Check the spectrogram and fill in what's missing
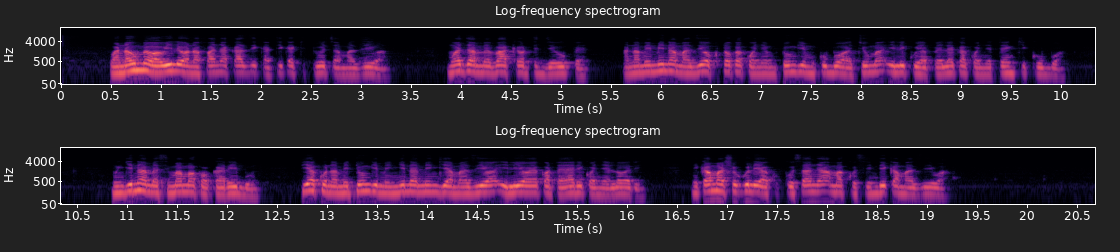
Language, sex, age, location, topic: Swahili, male, 18-24, Nakuru, agriculture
